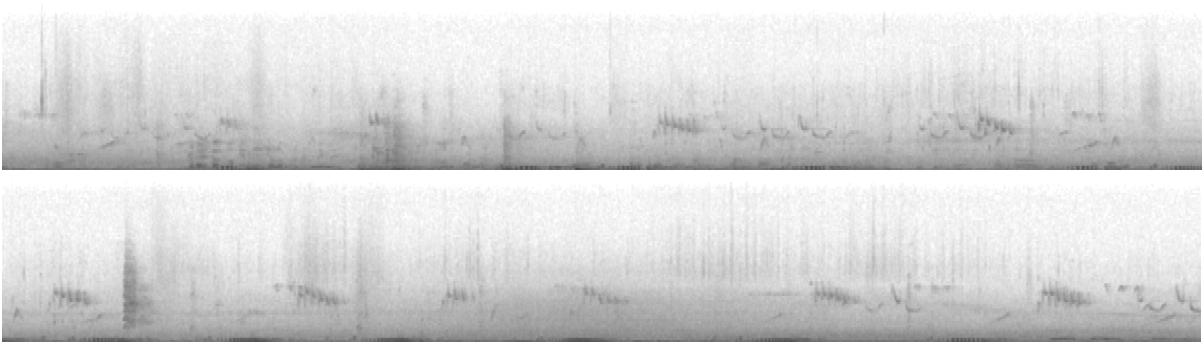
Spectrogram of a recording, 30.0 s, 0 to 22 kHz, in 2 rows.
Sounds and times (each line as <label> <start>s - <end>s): Pigeons 0.0s - 29.9s
Traffic 0.0s - 29.9s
